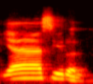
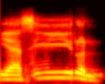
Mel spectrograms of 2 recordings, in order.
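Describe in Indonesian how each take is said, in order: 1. Vokal pertama diucapkan panjang. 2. Vokal pertama diucapkan pendek. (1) "tapi ya-nya yang panjang" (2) "bukan yasirun"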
